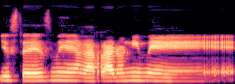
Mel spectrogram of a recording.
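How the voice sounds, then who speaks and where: Her intonation stays monotone and flat. The woman's voice rests at a medium pitch. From Chihuahua, Mexico. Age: 20s. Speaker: communications student. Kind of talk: casual chat.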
